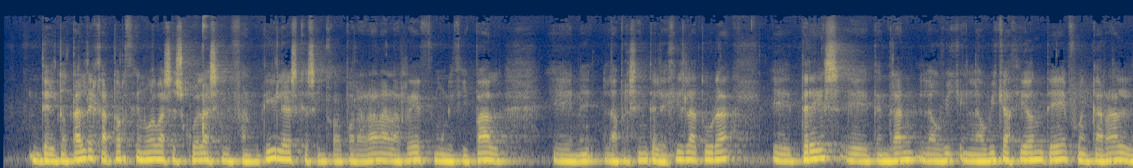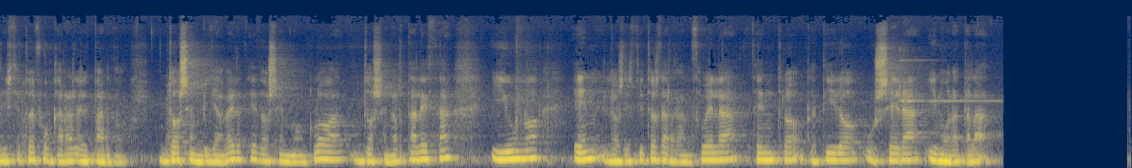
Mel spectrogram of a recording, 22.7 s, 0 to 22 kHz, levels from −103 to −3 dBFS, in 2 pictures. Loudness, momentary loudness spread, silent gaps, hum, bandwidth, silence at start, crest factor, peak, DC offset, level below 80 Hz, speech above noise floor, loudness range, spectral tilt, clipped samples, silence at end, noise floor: -20 LUFS; 6 LU; none; none; 13.5 kHz; 0.3 s; 16 dB; -4 dBFS; under 0.1%; -52 dBFS; over 72 dB; 2 LU; -6.5 dB/octave; under 0.1%; 1.3 s; under -90 dBFS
